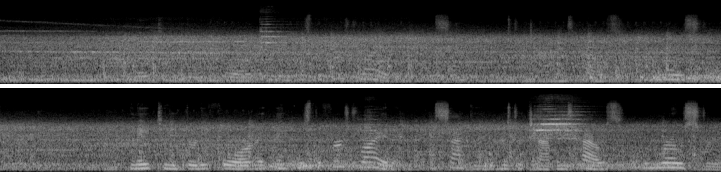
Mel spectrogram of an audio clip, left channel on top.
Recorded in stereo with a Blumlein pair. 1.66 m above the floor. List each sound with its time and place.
1.3 s a woman speaking: 60° right, 0.6 m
